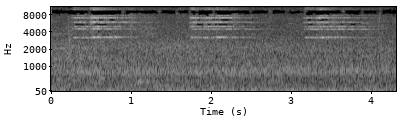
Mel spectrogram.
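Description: A Salvation Army charity handbell being rung, a high metallic ring coming back about every one and a half seconds, over a steady outdoor background rumble.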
